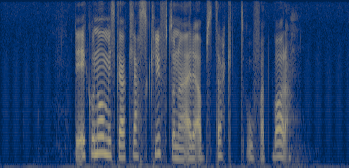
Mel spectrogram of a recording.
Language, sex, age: Swedish, female, 19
